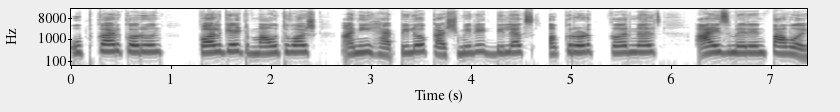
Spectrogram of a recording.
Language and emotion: Goan Konkani, neutral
